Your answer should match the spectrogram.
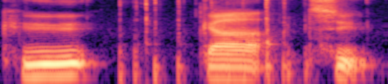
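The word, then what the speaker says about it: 九月: So normally 9, because September is the 9th month, is Q, right? But Ku is what we're using here. Months of the year uses the less popular option, so it's Ku Gatsu.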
